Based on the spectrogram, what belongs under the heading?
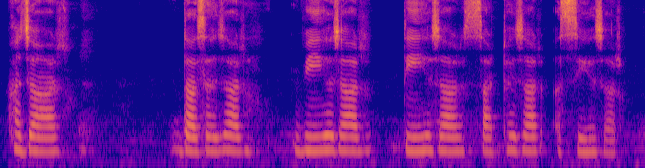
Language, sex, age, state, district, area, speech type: Punjabi, female, 30-45, Punjab, Rupnagar, urban, spontaneous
